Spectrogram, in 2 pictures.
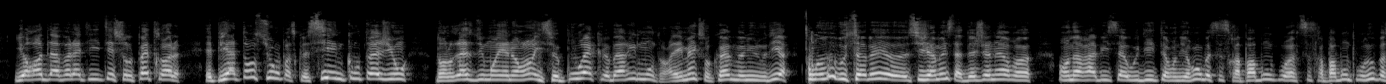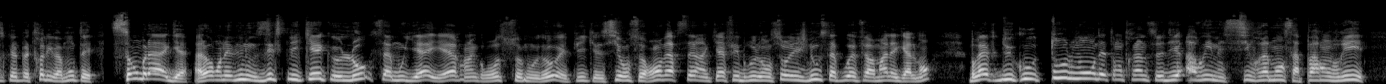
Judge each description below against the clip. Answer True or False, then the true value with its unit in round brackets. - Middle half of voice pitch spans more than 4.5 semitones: False (3.7 semitones)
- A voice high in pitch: True (210 Hz)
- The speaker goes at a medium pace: False (275 wpm)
